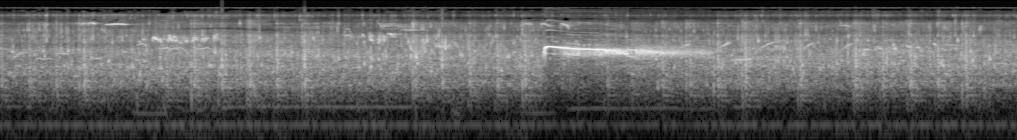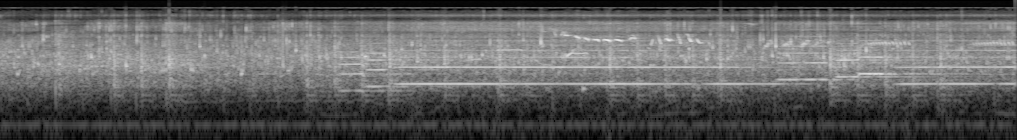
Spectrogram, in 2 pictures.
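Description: Rushing, splashing water noise, with a sudden high falling sweep about five and a half seconds in. From about fourteen seconds in, music with long held notes enters over the water.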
